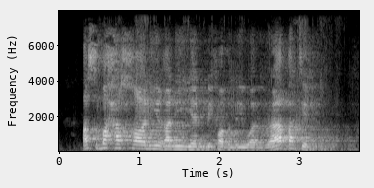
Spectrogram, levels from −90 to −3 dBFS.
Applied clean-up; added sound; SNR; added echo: neural separator model SepFormer DNS4.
